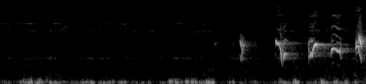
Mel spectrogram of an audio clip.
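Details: Resident red-eyed bulbul calling from its territory: a few short bright notes, then a rapid run of warbled, slurred phrases near the end over low background thumps.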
